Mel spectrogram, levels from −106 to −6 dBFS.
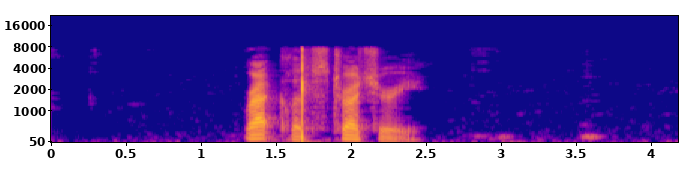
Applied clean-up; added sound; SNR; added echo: classical method Wiener filter.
